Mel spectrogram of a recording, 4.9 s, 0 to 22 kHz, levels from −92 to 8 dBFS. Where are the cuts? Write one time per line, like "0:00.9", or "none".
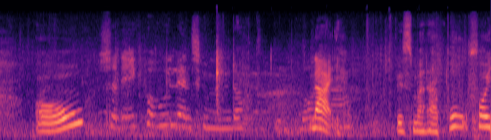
0:03.9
